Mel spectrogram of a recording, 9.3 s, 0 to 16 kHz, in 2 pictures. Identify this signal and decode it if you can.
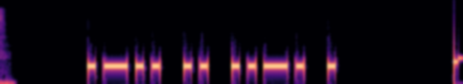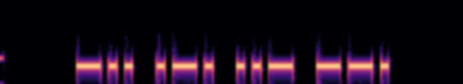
Morse code, heard as a keyed tone, about 15 wpm, 700 Hz. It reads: LIFE DRUG
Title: Sets of 5 Words - New Word Drill - 15wpm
